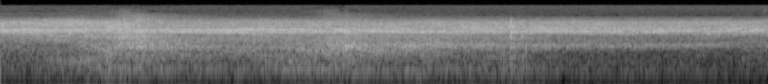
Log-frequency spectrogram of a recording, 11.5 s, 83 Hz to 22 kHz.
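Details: Continuous high-pitched squeal from the Sinfin, Derby (UK) waste incineration plant, steady over a hissy outdoor background like steam venting, recorded from the closest point to the noise on the evening of Sunday 6 May 2018; cause unclear.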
